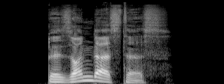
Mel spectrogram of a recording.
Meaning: strong/mixed nominative/accusative neuter singular superlative degree of besondere
- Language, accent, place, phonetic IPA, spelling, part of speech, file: German, Germany, Berlin, [ˈbəˈzɔndɐstəs], besonderstes, adjective, De-besonderstes.ogg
